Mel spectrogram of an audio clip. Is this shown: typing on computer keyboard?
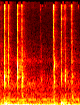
yes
